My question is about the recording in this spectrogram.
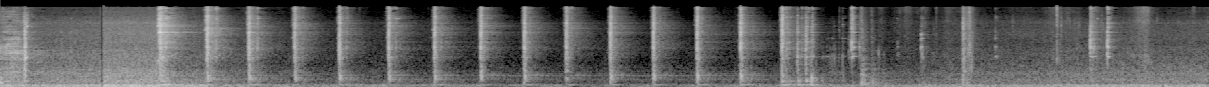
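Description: Sharp knocks as a hand-held tire bead breaker is pounded in between a tractor tire's bead and its steel rim. One heavy knock is followed by an even run of strikes, about two a second, for some six seconds, then a few scattered ones.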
